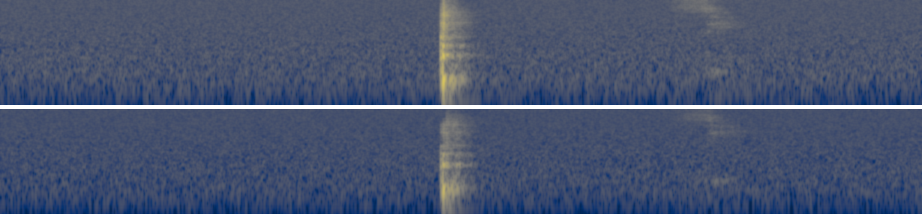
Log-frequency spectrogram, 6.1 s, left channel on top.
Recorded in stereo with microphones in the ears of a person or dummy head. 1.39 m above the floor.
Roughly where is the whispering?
Left.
